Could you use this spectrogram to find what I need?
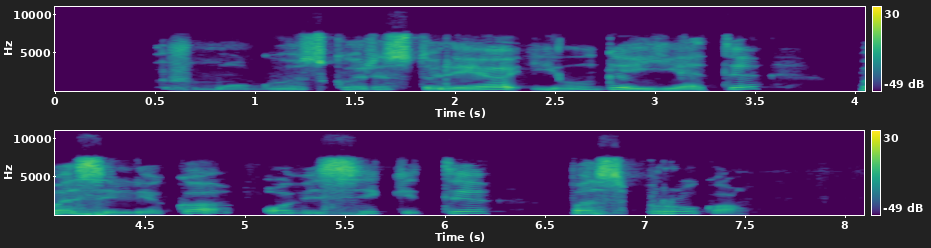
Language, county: Lithuanian, Vilnius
